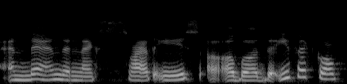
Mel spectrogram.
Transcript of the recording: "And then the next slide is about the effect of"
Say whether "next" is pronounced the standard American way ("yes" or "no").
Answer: yes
